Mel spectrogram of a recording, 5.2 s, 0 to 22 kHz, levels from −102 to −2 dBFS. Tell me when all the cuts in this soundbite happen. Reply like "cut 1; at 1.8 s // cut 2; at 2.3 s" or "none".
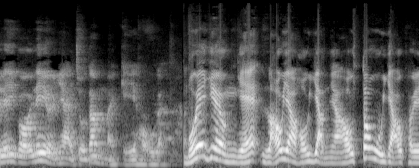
cut 1; at 2.3 s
